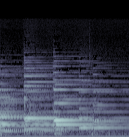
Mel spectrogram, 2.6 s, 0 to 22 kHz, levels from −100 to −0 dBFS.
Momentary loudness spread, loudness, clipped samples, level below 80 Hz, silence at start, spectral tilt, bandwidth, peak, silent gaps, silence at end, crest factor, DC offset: 11 LU; -31 LUFS; under 0.1%; -64 dBFS; 0 s; -7.5 dB/octave; 6 kHz; -16 dBFS; none; 0 s; 16 dB; 0.2%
